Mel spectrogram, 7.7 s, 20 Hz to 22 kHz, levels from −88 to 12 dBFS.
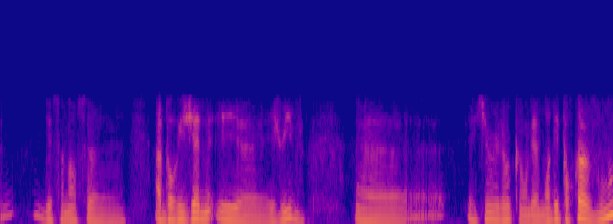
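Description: Tandem speech coding runs through the whole clip: the speech was decoded and re-encoded across two speech codecs in a row, the last fitting a low-rate coder like G.729A, each working on the previous one's damage. It sounds rough, muffled and warbly, with nothing above 3.8 kHz.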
